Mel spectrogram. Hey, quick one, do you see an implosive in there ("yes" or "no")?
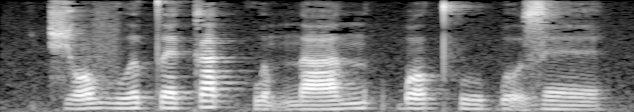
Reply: yes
